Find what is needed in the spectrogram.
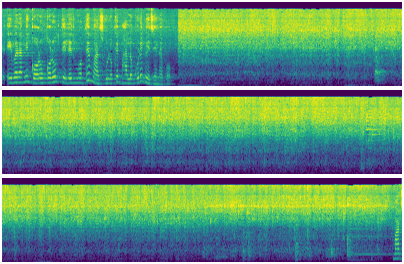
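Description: Katla fish steaks shallow-frying in hot oil in a kadai: a steady, even sizzle that carries on without a break once the talking stops, about three seconds in.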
